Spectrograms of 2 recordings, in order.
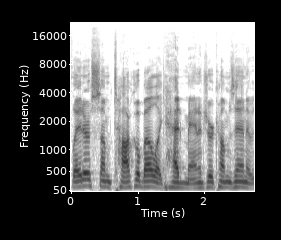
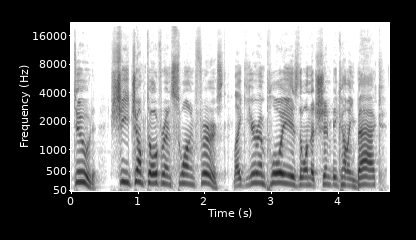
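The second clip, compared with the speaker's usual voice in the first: exasperated, higher-voiced retold protest; mock indignant protest; 6 semitones higher than usual. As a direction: imitate arguing back, pitched well up.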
